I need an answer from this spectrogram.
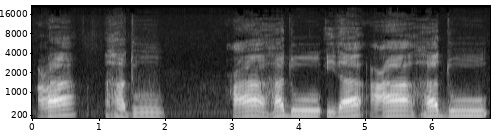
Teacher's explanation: عین کو نکالنا ہے حلق کے درمیانی حصے سے اور اس ہا کو نکالنا ہے حلق کے آخری حصے سے جو سینے کے پاس ہے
